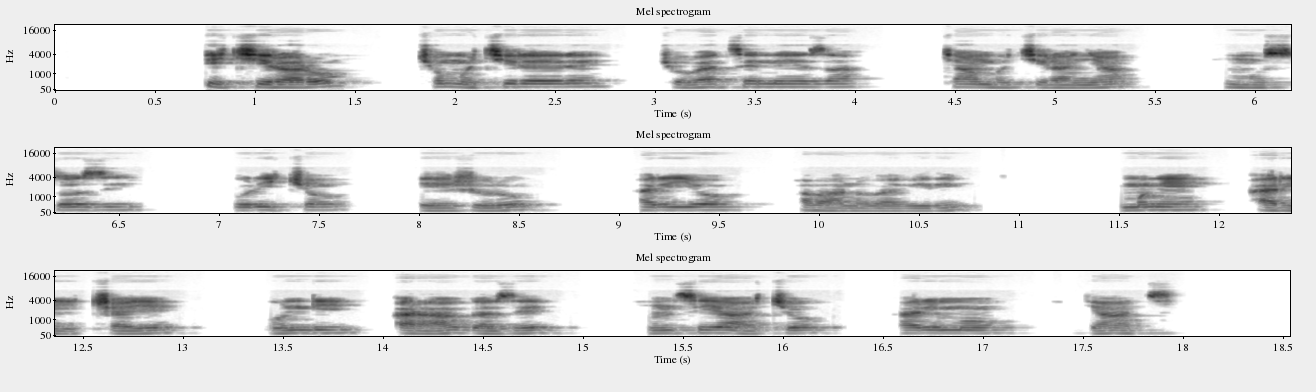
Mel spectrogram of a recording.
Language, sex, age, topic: Kinyarwanda, male, 25-35, government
